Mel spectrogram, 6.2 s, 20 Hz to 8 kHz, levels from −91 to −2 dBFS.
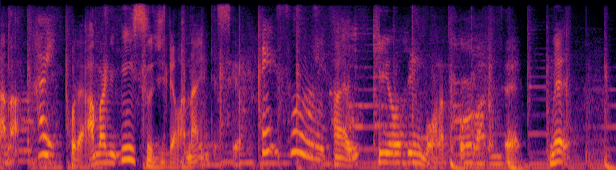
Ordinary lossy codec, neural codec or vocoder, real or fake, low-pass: none; codec, 16 kHz, 2 kbps, X-Codec, HuBERT features, trained on general audio; fake; 7.2 kHz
